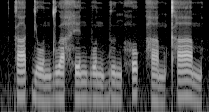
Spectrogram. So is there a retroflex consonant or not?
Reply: no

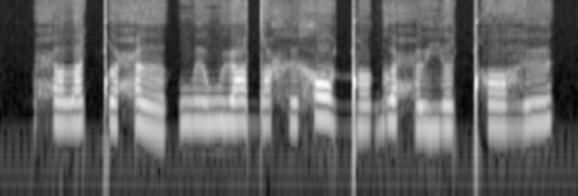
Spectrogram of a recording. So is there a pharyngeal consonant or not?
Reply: yes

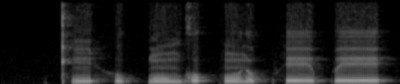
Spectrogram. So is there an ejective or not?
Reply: yes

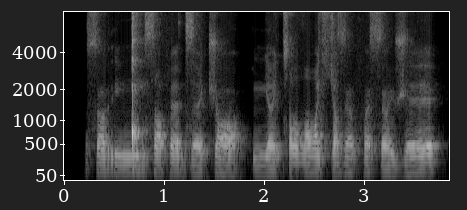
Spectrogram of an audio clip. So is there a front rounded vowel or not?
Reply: yes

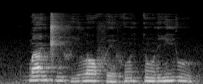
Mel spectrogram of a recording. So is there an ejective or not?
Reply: no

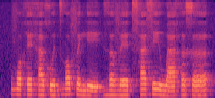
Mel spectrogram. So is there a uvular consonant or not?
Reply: yes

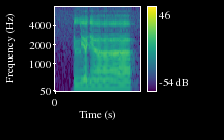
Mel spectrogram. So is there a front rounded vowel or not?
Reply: yes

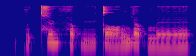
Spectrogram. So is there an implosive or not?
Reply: no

